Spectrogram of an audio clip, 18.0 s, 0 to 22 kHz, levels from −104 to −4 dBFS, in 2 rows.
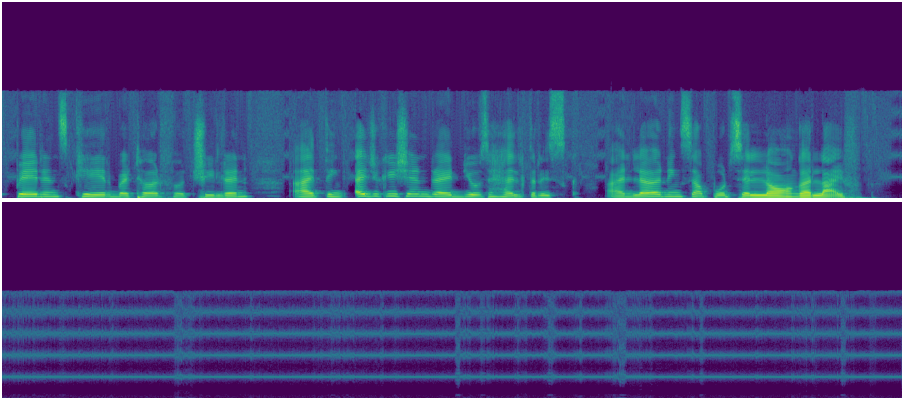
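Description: Throughout the speech, converter idle tones sit about 32 dB below the signal. An undithered delta-sigma converter, fed very small input levels, settles into repeating bit patterns, and those cycles produce a faint whistle somewhere around 2 kHz that surfaces in pauses and turns to a grainy hiss under quieter passages. On a spectrogram it shows as a thin horizontal line near 2 kHz, clearest between phrases; the waveform's near-silent stretches carry low-level ripple instead of flat baseline.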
